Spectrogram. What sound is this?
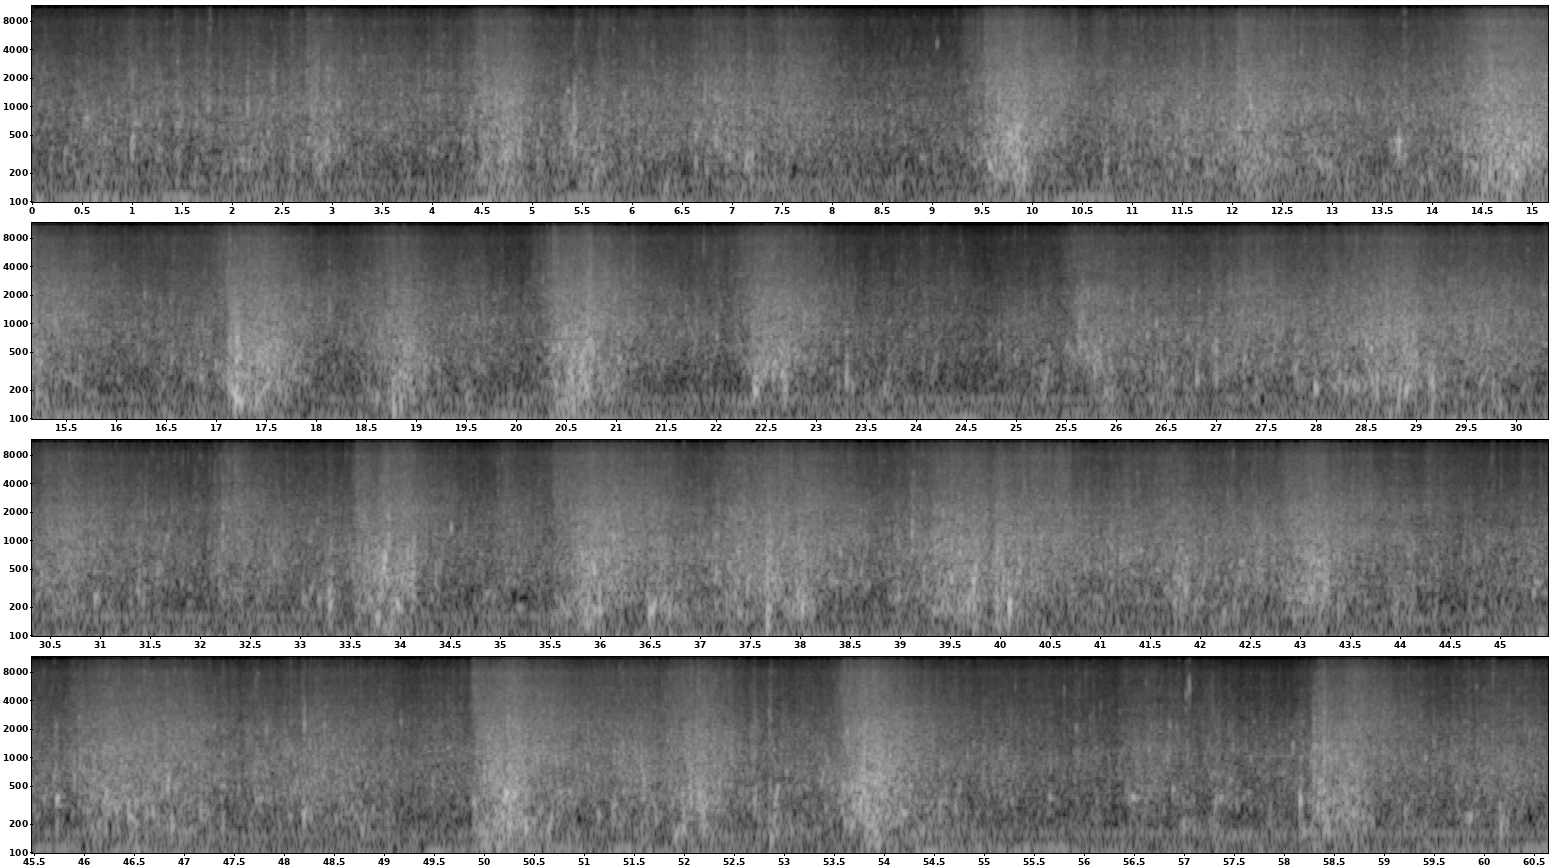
small beach nice waves
kostrena, rijeka, beach, sea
